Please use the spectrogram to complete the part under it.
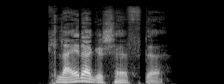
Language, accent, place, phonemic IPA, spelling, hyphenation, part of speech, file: German, Germany, Berlin, /ˈklaɪ̯dɐɡəˌʃɛftə/, Kleidergeschäfte, Klei‧der‧ge‧schäf‧te, noun, De-Kleidergeschäfte.ogg
- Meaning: nominative/accusative/genitive plural of Kleidergeschäft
